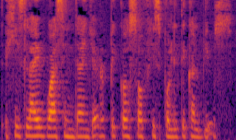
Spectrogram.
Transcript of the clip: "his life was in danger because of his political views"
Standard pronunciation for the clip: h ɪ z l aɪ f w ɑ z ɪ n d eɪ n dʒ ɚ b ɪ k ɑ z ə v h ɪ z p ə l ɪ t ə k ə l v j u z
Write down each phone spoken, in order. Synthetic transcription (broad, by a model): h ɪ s l aɪ f w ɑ s ɪ n d eɪ n dʒ ɚ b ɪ k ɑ s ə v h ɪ s p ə l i t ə k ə l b j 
